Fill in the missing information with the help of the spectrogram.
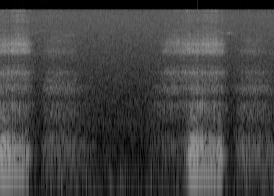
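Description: Low, rattling snores on the breath with quieter breathing between them, a loud snore about every three and a half seconds.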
